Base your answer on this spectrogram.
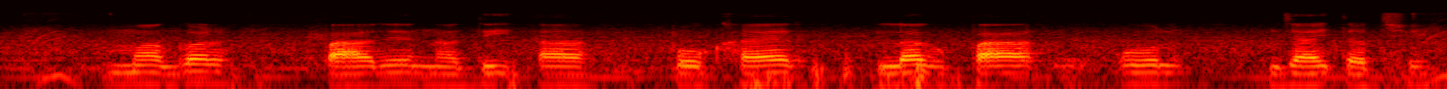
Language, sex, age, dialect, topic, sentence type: Maithili, male, 18-24, Southern/Standard, agriculture, statement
